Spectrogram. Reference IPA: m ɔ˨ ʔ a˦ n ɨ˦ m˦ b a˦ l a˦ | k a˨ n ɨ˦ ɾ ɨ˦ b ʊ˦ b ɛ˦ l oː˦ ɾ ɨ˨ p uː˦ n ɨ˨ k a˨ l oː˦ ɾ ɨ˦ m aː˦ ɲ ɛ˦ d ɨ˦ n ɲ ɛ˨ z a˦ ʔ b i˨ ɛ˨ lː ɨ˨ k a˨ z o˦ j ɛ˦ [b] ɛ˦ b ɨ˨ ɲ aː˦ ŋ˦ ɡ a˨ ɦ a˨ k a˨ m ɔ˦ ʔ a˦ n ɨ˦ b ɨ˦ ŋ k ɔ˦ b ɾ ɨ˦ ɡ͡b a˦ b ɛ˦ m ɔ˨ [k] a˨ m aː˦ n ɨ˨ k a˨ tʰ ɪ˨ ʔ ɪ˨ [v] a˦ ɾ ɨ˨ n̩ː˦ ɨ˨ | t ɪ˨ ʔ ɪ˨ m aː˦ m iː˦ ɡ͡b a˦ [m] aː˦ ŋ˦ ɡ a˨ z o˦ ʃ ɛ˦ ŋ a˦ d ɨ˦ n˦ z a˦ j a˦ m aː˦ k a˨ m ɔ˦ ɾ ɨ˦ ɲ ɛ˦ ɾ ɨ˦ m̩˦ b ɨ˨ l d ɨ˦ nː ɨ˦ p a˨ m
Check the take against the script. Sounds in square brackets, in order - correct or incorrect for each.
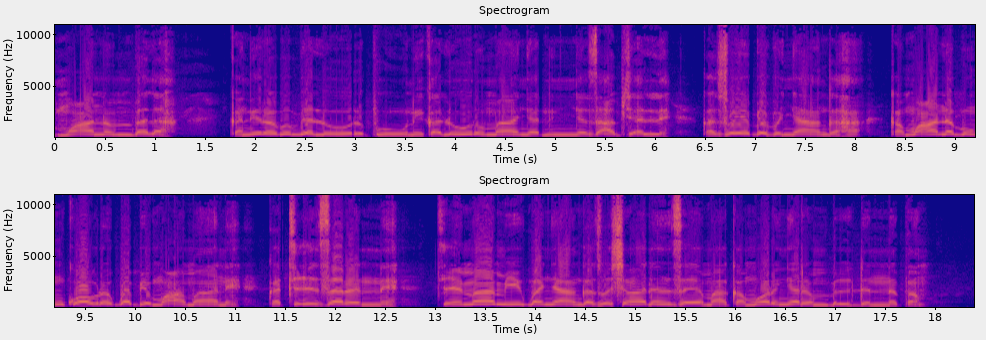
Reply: correct, incorrect: ʔ, incorrect: z, incorrect: ɲ

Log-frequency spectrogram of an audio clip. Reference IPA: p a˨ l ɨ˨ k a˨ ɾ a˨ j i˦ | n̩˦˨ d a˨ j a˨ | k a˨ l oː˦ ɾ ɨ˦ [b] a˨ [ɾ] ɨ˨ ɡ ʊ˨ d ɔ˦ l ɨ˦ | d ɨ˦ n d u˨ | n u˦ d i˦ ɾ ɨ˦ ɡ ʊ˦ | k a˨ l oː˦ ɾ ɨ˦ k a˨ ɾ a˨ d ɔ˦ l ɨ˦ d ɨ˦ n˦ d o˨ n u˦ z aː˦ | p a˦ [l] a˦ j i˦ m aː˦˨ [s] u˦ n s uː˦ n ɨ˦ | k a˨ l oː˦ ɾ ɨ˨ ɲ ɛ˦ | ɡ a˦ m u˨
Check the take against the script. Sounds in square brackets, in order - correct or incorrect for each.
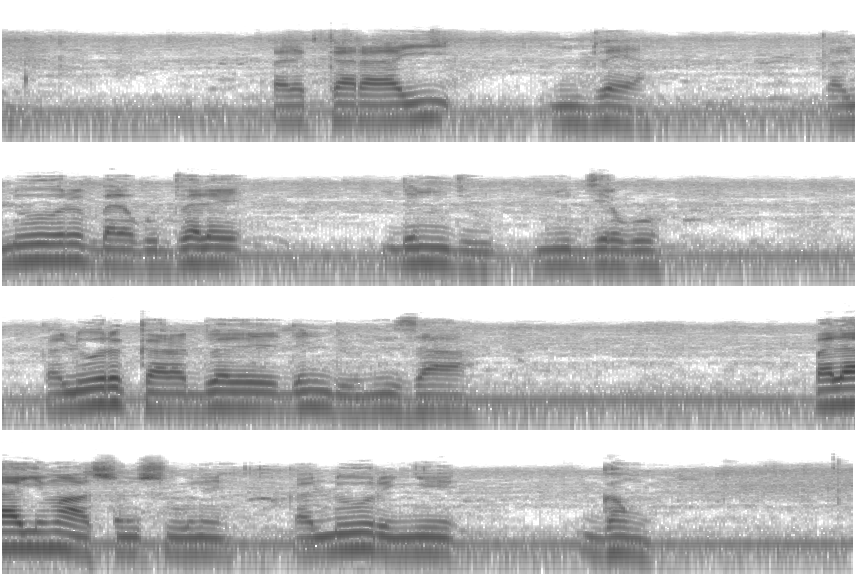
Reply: correct, incorrect: l, correct, correct

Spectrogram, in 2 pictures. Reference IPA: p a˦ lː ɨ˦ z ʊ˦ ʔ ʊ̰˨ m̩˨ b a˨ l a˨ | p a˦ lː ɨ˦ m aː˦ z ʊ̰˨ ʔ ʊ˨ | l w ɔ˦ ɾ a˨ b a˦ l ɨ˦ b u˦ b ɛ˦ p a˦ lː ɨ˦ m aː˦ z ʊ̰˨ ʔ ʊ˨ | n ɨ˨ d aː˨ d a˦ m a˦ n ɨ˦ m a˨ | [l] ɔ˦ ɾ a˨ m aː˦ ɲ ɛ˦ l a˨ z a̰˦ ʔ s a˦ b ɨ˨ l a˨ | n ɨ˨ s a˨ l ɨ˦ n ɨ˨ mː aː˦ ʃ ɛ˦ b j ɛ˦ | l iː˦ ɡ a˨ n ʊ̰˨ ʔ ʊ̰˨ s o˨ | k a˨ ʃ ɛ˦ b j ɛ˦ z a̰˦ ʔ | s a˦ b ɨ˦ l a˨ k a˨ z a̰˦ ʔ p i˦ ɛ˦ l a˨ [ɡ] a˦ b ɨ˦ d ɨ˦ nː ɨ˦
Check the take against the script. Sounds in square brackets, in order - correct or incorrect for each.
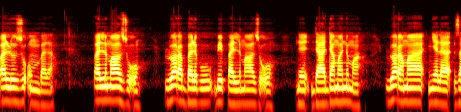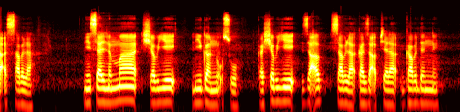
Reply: correct, correct

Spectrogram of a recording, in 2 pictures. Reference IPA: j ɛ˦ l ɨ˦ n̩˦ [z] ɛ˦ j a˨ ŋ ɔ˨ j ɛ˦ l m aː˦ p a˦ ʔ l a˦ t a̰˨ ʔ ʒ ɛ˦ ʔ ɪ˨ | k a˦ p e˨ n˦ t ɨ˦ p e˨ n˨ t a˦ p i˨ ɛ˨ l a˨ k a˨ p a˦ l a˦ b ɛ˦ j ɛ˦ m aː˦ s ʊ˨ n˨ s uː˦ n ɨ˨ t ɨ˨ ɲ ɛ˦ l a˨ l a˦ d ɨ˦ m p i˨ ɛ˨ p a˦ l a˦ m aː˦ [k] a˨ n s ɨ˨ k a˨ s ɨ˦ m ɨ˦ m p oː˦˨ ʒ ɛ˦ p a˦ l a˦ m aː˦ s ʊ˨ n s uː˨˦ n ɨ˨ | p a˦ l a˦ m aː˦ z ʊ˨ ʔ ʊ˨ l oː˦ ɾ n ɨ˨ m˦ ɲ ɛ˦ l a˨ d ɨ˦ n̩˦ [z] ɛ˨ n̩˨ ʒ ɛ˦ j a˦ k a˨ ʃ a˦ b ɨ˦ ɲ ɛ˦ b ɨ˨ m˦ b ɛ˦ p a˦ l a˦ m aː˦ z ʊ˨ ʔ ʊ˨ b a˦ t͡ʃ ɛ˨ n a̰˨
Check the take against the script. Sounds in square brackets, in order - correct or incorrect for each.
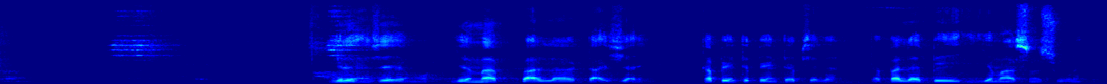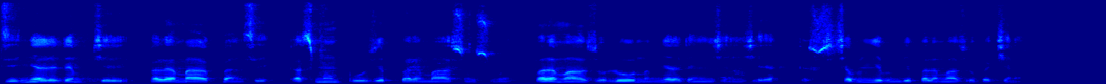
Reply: incorrect: ʒ, incorrect: k͡p, incorrect: ʒ

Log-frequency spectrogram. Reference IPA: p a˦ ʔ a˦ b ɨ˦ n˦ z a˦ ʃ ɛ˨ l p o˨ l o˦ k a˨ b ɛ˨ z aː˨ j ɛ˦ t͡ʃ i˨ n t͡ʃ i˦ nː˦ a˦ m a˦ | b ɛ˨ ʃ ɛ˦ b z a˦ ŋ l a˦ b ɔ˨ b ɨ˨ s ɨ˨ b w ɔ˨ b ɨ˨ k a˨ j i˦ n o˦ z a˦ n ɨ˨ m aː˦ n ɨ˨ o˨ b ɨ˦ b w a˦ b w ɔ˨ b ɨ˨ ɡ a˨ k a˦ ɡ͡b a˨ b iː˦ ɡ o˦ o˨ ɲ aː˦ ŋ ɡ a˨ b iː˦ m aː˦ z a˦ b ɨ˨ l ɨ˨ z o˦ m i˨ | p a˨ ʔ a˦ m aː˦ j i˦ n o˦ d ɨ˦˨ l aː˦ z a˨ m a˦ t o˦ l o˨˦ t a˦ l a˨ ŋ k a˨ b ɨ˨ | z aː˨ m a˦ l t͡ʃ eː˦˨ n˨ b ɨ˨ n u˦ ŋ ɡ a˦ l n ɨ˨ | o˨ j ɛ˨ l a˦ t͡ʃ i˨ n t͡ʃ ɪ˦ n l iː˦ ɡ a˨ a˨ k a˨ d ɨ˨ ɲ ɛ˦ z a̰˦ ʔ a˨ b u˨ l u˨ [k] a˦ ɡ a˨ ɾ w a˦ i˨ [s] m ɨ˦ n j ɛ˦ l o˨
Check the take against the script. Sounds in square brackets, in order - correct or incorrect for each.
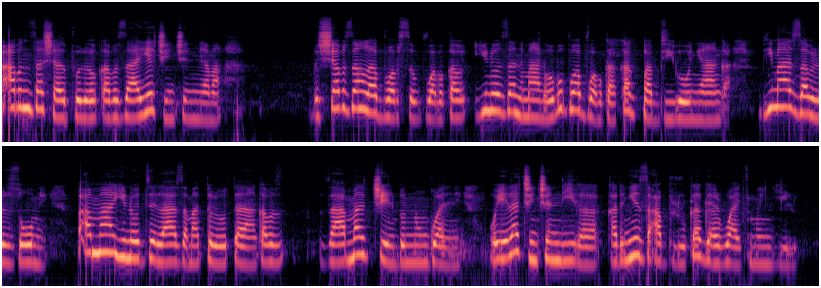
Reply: correct, incorrect: t

